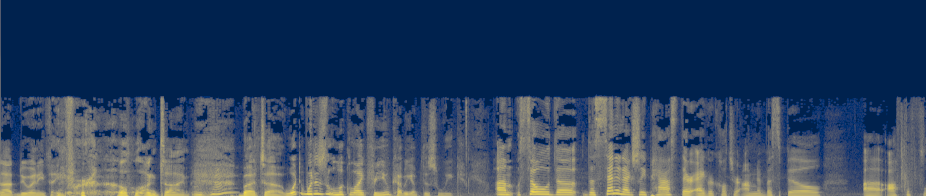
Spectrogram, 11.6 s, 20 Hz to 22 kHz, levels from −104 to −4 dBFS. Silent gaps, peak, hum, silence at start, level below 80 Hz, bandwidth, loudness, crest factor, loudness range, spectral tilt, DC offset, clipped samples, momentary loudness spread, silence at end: none; -4 dBFS; none; 0 s; -44 dBFS; 11.5 kHz; -23 LUFS; 18 dB; 4 LU; -5.5 dB/octave; under 0.1%; under 0.1%; 12 LU; 0 s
